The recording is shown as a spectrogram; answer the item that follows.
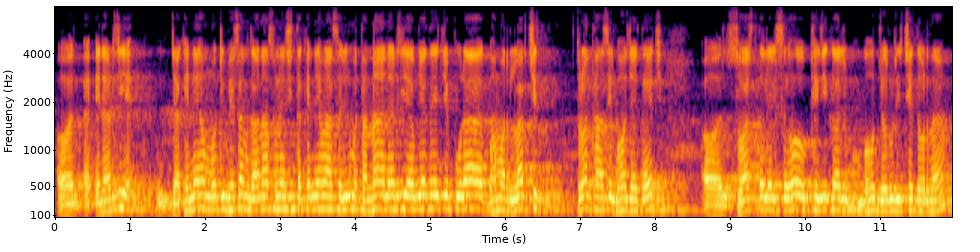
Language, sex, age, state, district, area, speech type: Maithili, male, 18-30, Bihar, Darbhanga, rural, spontaneous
